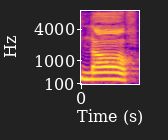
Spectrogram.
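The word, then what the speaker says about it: laugh: ए यू जी एच लाफ means हसना इसे भी जी एच को फा का उच्चारण दिया गया तो लाफ फा पढ़ा गया ई एन ओ यू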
